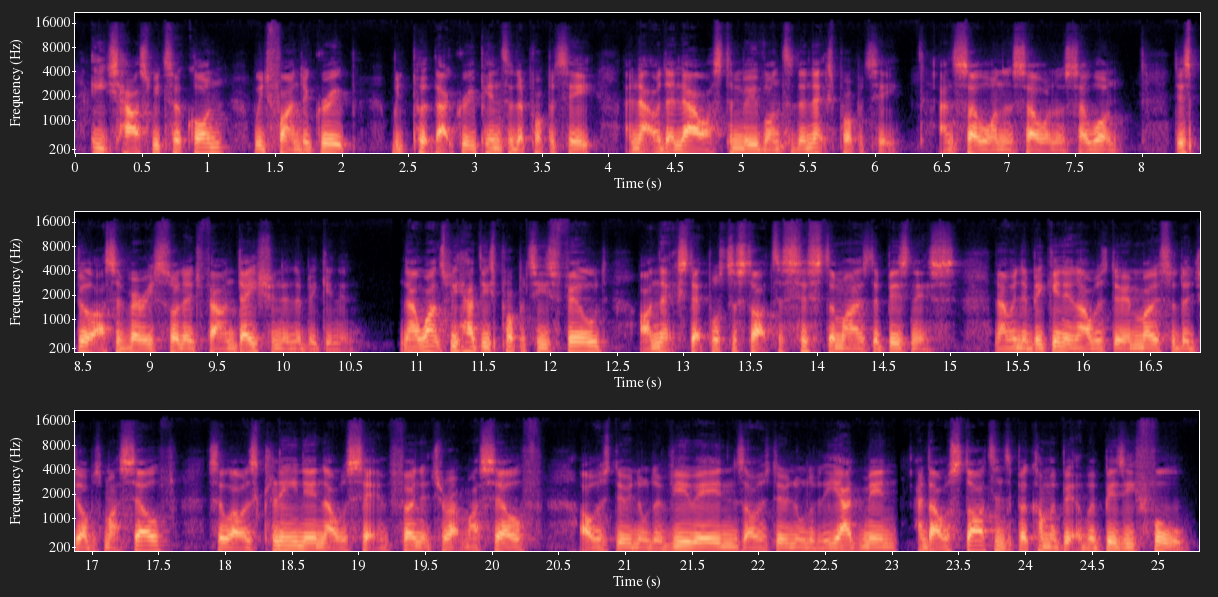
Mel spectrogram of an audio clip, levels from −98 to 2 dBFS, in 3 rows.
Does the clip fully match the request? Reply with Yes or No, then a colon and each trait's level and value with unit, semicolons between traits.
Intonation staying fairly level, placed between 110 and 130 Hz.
Yes: narrow, 2.0 semitones; low, 115 Hz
